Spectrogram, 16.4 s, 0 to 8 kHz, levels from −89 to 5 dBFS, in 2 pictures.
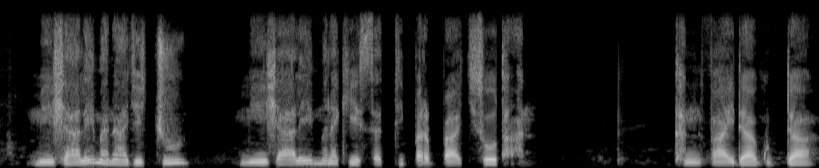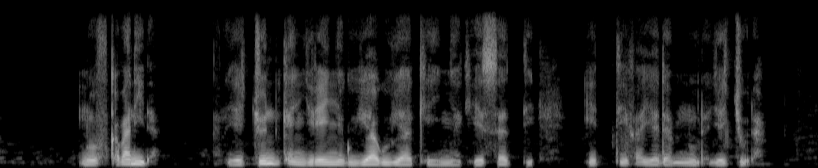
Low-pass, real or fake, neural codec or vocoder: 7.2 kHz; real; none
